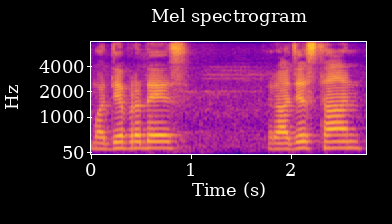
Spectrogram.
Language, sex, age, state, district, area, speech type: Gujarati, male, 30-45, Gujarat, Surat, urban, spontaneous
